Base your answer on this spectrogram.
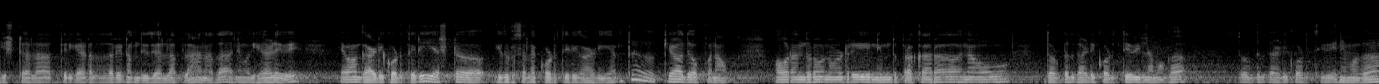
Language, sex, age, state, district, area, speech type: Kannada, male, 18-30, Karnataka, Gulbarga, urban, spontaneous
